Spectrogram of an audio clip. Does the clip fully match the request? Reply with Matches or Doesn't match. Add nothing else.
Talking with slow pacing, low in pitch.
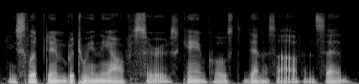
Doesn't match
